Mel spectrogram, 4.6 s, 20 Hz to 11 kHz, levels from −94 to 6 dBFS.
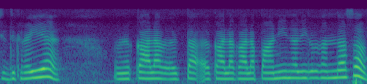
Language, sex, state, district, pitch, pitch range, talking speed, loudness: Hindi, female, Uttar Pradesh, Budaun, 235 Hz, 230-260 Hz, 155 wpm, -25 LUFS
